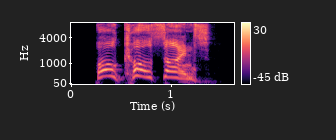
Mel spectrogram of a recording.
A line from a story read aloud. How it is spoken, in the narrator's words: screamed over the net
